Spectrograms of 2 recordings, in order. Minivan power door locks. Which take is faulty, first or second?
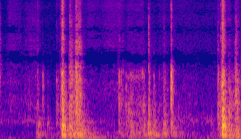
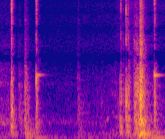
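second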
